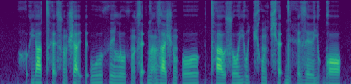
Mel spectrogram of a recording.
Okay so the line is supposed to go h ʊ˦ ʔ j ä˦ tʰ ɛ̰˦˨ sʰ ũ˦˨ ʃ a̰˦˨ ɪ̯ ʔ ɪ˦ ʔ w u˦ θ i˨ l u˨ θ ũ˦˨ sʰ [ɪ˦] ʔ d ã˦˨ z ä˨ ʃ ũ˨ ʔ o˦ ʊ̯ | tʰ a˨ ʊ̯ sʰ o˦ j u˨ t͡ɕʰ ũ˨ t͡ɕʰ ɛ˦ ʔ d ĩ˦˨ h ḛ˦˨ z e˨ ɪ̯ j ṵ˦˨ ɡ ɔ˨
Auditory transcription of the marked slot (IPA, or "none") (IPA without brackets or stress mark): ɛ˦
